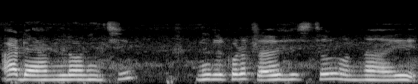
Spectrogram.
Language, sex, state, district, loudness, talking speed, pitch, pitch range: Telugu, female, Andhra Pradesh, Annamaya, -15 LUFS, 115 wpm, 220 Hz, 215-235 Hz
